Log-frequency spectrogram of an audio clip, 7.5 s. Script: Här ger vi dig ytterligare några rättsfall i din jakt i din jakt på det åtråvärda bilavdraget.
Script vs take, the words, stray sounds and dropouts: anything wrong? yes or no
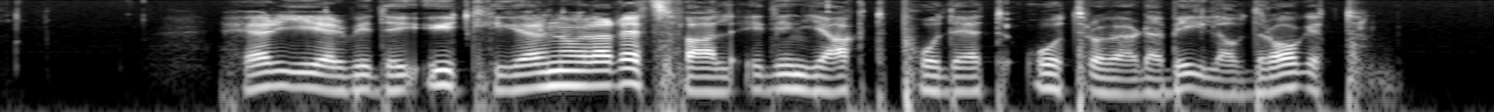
yes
